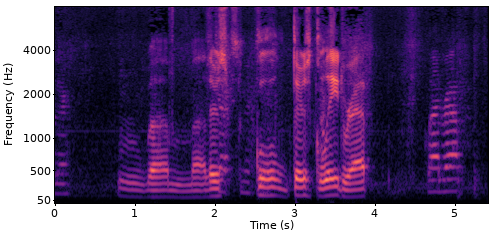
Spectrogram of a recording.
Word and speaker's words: Glad: Glad Wrap. It's pronounced Glad, not Glade. There's no E on the end.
